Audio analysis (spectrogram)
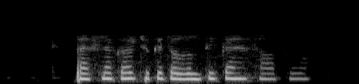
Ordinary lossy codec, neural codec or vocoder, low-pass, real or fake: AAC, 16 kbps; none; 7.2 kHz; real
